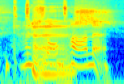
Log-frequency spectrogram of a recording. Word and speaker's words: Tash Sultana: All right, that was Jungle by Tosh Sultana. – Tash Sultana.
